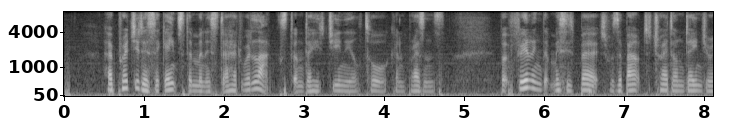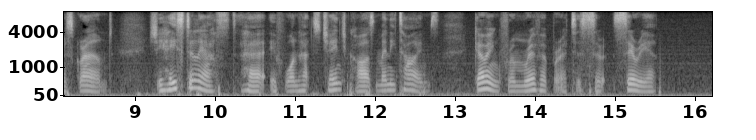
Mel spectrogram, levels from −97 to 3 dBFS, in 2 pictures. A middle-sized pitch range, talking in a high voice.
No: average, 3.1 semitones; medium, 150 Hz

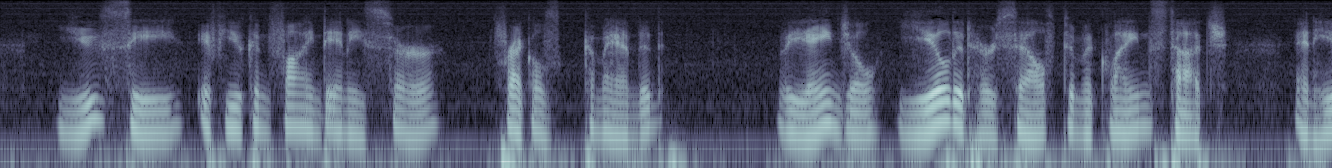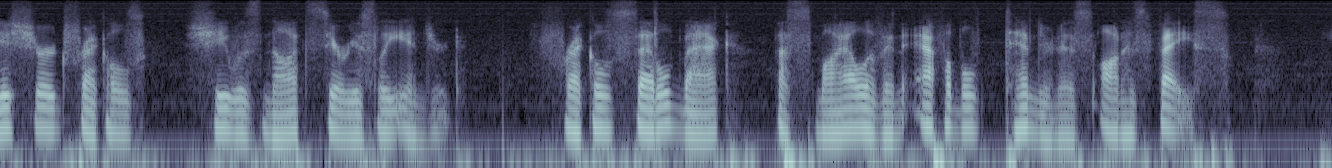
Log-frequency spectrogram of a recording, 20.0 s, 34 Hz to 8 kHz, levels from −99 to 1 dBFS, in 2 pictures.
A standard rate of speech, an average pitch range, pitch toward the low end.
No: slow, 115 wpm; average, 3.0 semitones; low, 110 Hz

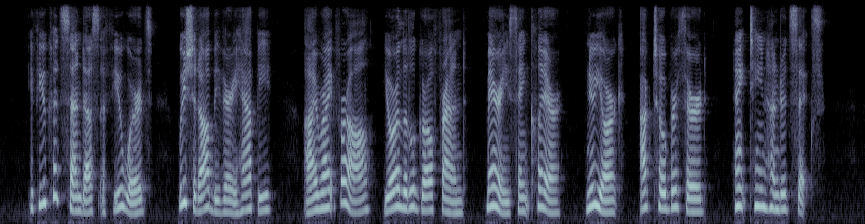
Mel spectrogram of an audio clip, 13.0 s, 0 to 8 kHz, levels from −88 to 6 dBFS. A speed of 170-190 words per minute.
No: average, 150 wpm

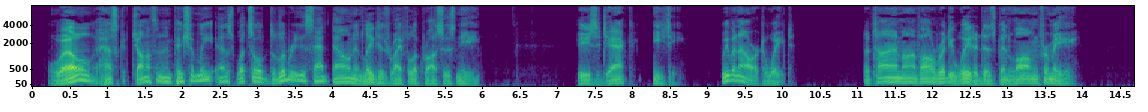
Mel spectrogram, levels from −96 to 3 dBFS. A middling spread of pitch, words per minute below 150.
No: wide, 5.8 semitones; average, 140 wpm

